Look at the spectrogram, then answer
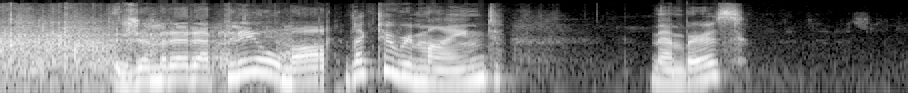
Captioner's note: some Applause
